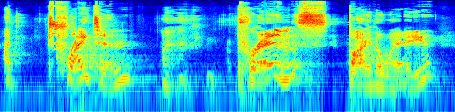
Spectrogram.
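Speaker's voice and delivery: high, loud, frantic ranting; exasperated rant. Acted. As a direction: rant at him, losing patience. Davin rants at Joe.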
